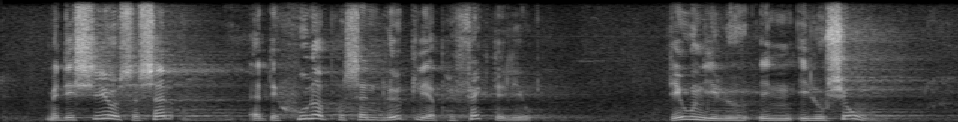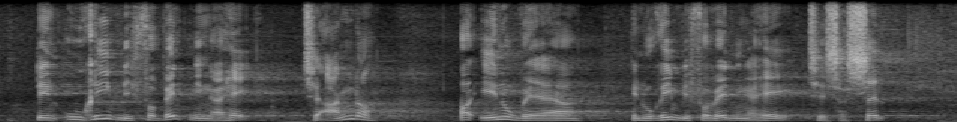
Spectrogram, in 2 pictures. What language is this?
Danish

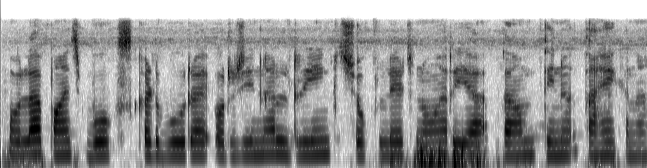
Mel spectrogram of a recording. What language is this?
Santali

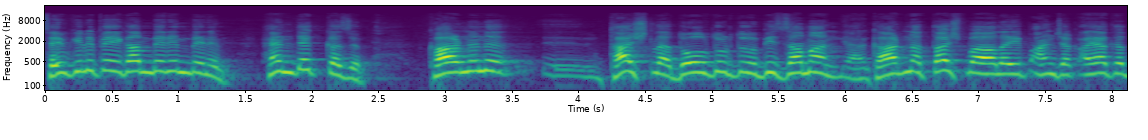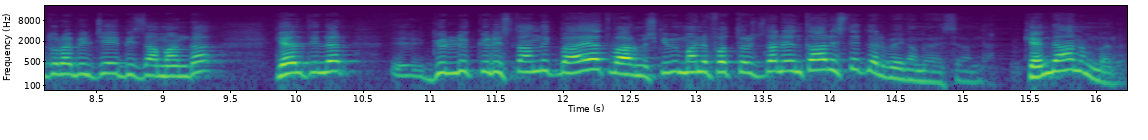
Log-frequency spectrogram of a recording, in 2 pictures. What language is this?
Turkish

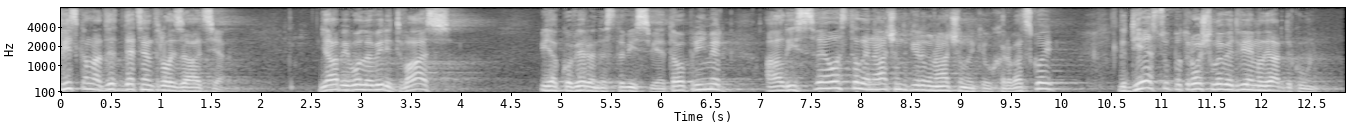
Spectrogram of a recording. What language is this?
Croatian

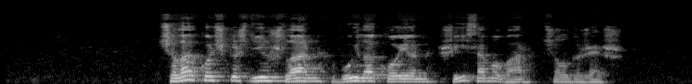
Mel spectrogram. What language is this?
Mari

